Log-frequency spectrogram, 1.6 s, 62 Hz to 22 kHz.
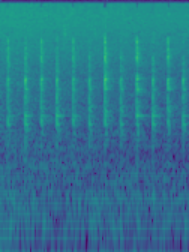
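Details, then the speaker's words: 1978 Harley FL 93ci stroker big-bore Shovelhead during rebuild: crisp light metallic clicks, about seven a second, as cam gear is rocked by hand against pinion gear; excessive cam-to-pinion backlash, expected to make noise when running. "We have in play. That's backlash. That's bad. That'll make noise."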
